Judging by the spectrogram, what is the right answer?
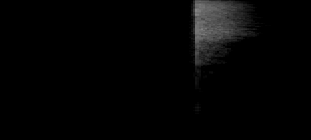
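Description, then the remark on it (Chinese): A single sharp crack of a whip being used on a stray dog snaps out near the middle, bright and sudden, then fades quickly over a low background rumble. No one speaks. “哈，这是我老公在用鞭子教训野狗呢。”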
